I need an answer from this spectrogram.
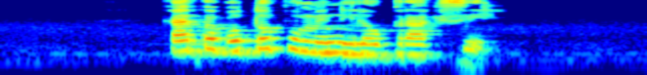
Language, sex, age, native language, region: Slovenian, female, 50-59, Slovenian, Central Slovenia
